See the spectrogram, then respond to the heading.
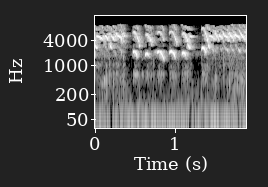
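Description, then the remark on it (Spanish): Birds sing in a lively, continuous stream of bright chirps and warbling phrases, with short pauses between bursts, clear, no voices present. “Por el contrario, nuestro príncipe era un hombre sensible que disfrutaba del olor de las rosas, el color del cielo al atardecer y la melodía de las aves.”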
